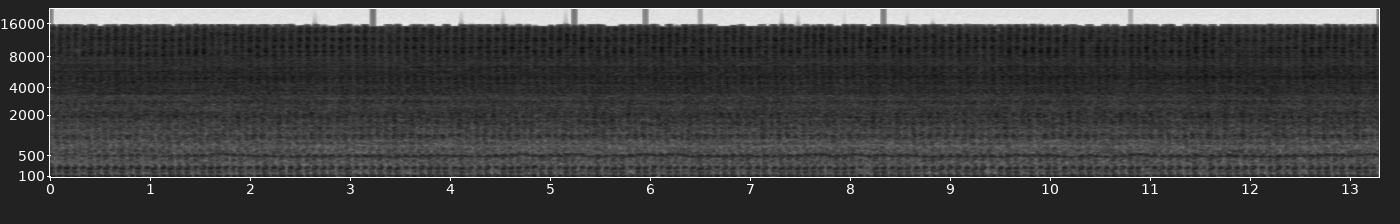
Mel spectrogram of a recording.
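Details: Honda Transalp at idle: a light, fairly regular tapping about three times a second over the engine; an abnormal idle noise whose cause isn't clear.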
